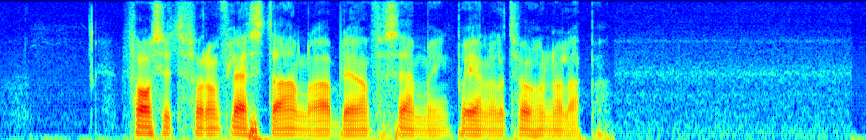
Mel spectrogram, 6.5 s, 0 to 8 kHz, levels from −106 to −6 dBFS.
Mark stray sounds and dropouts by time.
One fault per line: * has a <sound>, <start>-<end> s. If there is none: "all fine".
all fine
